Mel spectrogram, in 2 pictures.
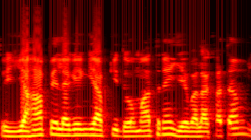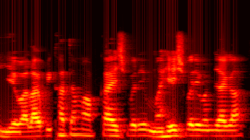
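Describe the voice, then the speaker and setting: A man's voice: fairly high pitch, steady tone, fairly quick, a little mellow, muffled recording. Man teaching grammar, step by step. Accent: Hindi, North India. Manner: step-by-step explaining with repeated rhetorical questions. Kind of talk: blackboard lesson explaining grammar.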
